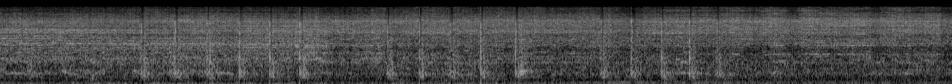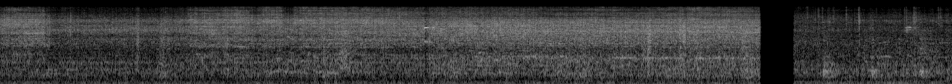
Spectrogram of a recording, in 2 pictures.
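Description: Stick-welding arc burning a rod along a drilling machine's steel chain roller under repair: a steady crackling sizzle with fine spitting clicks. It drops out for a moment near the end and comes back quieter.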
